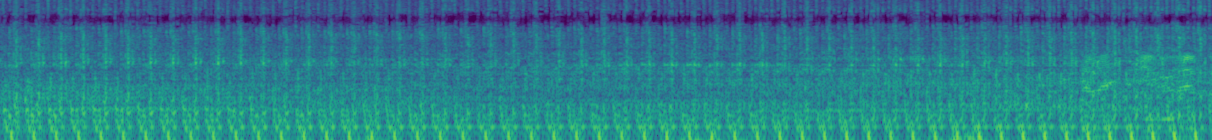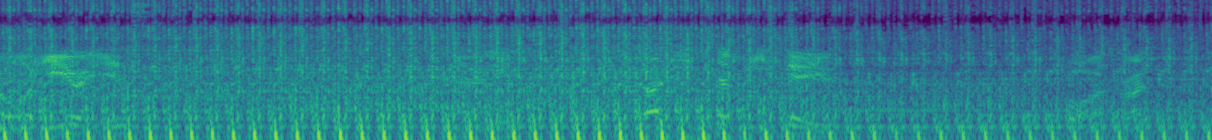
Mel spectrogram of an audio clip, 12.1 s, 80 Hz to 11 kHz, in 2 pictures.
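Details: Very worn 1972 Hayterette mower, hundreds of hours last year, cold start after six-seven months stored on old fuel topped with fresh: quick, even single-cylinder firing at steady speed, no misses; hard to start but runs strong once going.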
